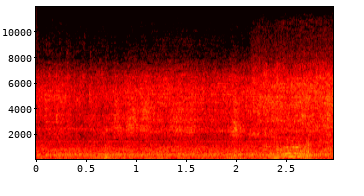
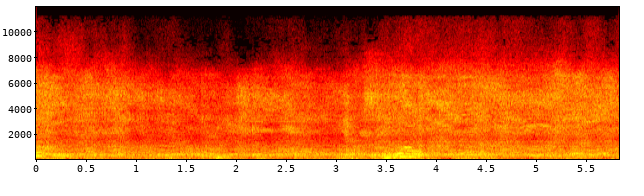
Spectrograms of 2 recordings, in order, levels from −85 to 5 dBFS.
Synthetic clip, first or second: second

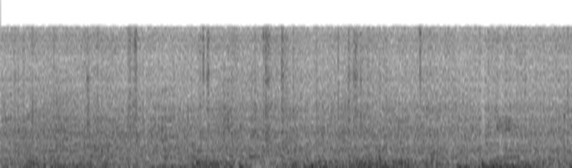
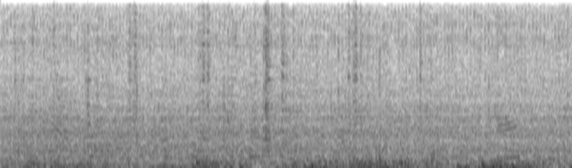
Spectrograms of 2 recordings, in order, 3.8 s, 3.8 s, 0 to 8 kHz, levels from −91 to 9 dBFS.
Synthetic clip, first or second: first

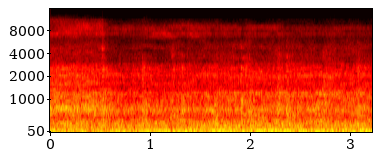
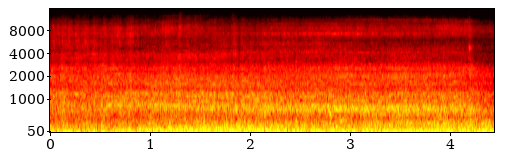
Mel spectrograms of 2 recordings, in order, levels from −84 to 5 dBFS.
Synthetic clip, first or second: first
